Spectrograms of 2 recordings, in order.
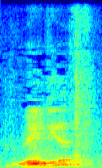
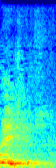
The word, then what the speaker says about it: radius: You can say radius, 3 syllables, or radius, 2 syllables, radius.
